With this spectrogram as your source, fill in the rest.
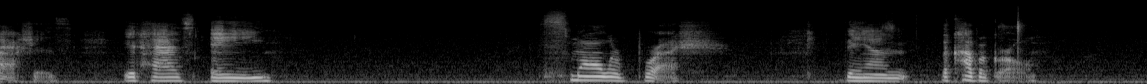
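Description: A woman speaks calmly and close to a microphone, in short bursts.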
